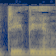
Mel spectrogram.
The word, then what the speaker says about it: Debian: On this day in 1993, Ian Murdoch announced the Debian Linux distribution system. The name combined his then-girlfriend Deborah's name with his own, Debian. And now you know how to properly pronounce it.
